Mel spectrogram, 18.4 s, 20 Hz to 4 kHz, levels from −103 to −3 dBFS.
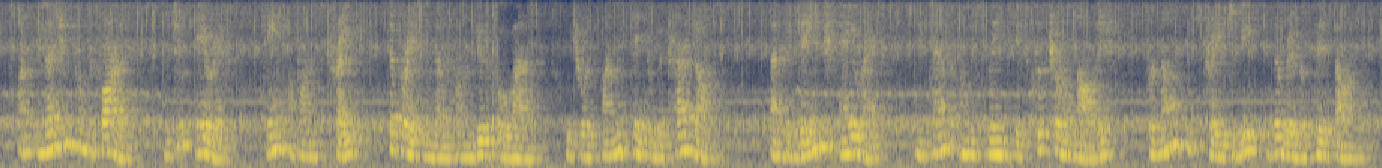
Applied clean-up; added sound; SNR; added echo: none; Mechanisms; 12 dB; reverberation time 0.9 s.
